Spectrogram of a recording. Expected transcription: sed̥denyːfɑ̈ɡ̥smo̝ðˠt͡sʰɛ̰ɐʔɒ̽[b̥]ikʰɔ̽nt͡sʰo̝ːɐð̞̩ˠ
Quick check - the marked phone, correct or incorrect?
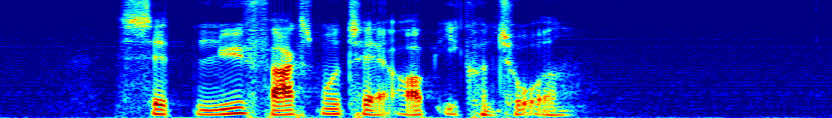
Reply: correct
